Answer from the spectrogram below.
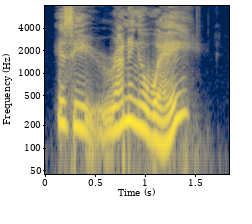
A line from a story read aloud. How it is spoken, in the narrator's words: inquired Valeria uneasily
